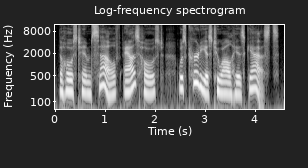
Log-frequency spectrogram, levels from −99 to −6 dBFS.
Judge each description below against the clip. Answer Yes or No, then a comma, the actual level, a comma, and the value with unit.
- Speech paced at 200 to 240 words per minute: No, average, 145 wpm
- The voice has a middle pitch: No, high, 195 Hz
